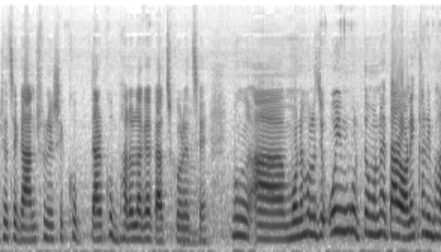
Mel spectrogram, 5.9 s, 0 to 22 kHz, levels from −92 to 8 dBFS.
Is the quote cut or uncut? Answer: uncut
